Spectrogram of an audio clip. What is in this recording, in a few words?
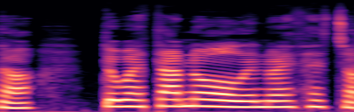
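"nool" Welsh, spoken word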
